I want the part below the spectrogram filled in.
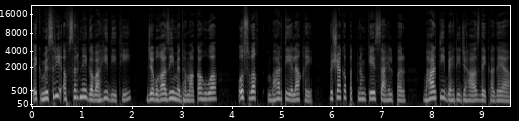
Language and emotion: Urdu, neutral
